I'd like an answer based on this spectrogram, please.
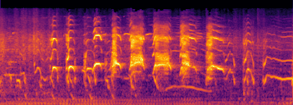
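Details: At a pagoda in Siem Reap, a female dog moves her newborn puppies in her mouth away from the stupa where she gave birth; piercing, choppy yelps rise and fall, ending in a few drawn-out whines.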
